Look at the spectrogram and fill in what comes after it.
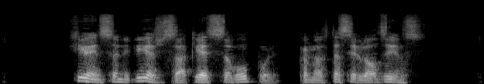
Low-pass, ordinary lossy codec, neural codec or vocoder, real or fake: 10.8 kHz; AAC, 32 kbps; codec, 24 kHz, 0.9 kbps, WavTokenizer, medium music audio release; fake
